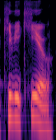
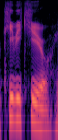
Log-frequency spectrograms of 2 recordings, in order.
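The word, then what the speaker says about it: Kiwikiu: Yeah, I pronounce it the kiwiqiu, which I looked and actually did it. They had an official Hawaiian naming several years ago. The original name of it was actually lost over time, as has happened, especially in Hawaiian, which is such an oral language, and how it's passed down. So I looked it up, and that's how they were pronouncing it. It was good enough for me. It's how all the bird nerds out in the woods pronounced it as well.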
